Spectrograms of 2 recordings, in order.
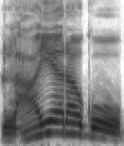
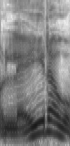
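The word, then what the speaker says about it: Raye: 라에라고 보이지만 어 레이라고 발음하는 저 아티스트가 있어요.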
